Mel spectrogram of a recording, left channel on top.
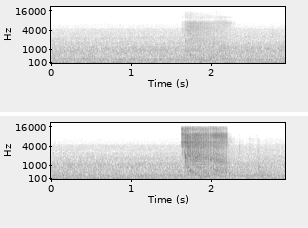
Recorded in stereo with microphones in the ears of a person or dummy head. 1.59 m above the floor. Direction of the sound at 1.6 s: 45° right (ahead or behind).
